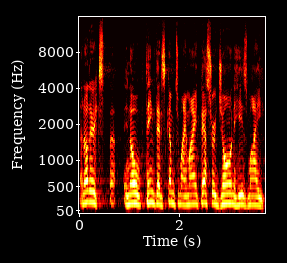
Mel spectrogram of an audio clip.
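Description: A man's voice: high voice, steady tone, fairly quick, a bit bright. A man with a Portuguese accent, a native Portuguese speaker, preaching a sermon earnestly and often restarting his words. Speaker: pastor. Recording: long hall reverb.

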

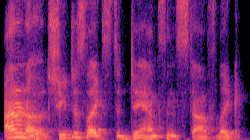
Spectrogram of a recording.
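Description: A man's voice: on the high side, big pitch swings, moderate pace. A young man of twenty, co-hosting a casual chat podcast. He rambles a bit, leans on filler words and laughs easily between points. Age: 20s. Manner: chatty, heavy use of "like", laughs easily. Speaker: podcast co-host.

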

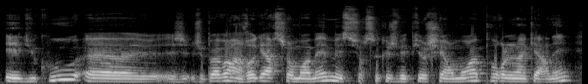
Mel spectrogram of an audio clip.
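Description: A man hosting an interview, speaking in a measured, articulate way and thinking aloud. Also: a little high, darkish tone. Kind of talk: interview host.

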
